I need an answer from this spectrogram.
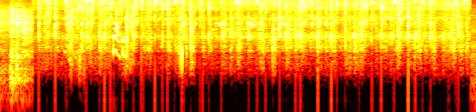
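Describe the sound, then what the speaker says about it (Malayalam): Sliced onions sauté in a hot pan for potato curry, a continuous loud sizzle broken by frequent clinks and scrapes of a utensil stirring against the pan. "ഇനി നന്നായിട്ടൊന്ന് വഴറ്റിയെടുക്കാം"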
